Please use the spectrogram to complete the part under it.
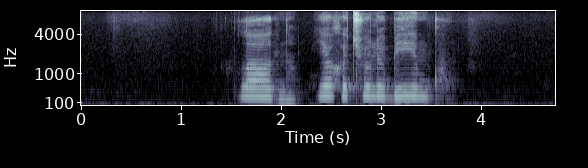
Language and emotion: Russian, sad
